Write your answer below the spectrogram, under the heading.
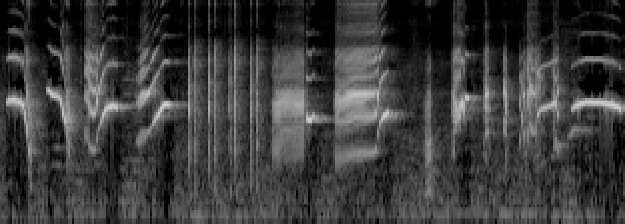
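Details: Javan myna in full song: loud rising and falling whistles mixed with harsh buzzy bursts and clicking notes, a varied, mimic-like medley packed densely over six seconds.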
